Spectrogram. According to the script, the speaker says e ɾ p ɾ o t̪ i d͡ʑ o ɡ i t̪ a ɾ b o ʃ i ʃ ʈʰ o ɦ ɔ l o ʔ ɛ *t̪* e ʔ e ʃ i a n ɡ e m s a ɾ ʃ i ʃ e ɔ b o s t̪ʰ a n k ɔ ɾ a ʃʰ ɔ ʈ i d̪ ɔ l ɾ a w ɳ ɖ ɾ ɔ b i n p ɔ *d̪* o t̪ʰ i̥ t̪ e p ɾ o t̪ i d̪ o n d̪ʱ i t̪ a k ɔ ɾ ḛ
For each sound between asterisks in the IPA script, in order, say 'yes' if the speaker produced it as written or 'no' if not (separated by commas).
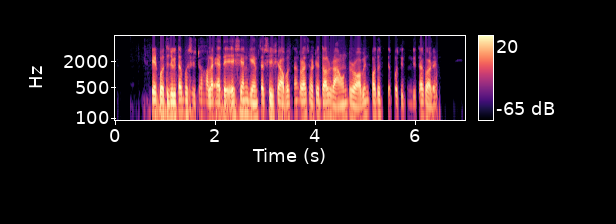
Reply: yes, yes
